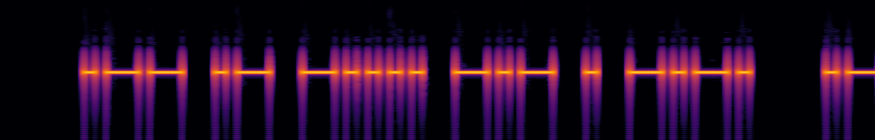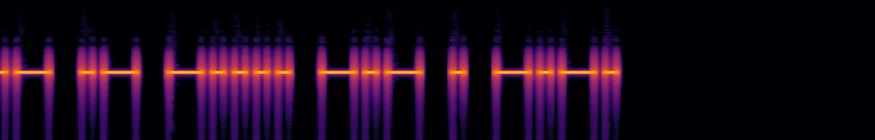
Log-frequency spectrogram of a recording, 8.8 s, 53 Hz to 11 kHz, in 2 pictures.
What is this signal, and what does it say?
Morse code, heard as a keyed tone, about 22 wpm, 700 Hz. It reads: WA6KEC WA6KEC
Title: USA Call Signs Repeated 2x 22wpm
